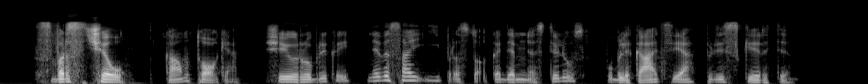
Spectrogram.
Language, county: Lithuanian, Utena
